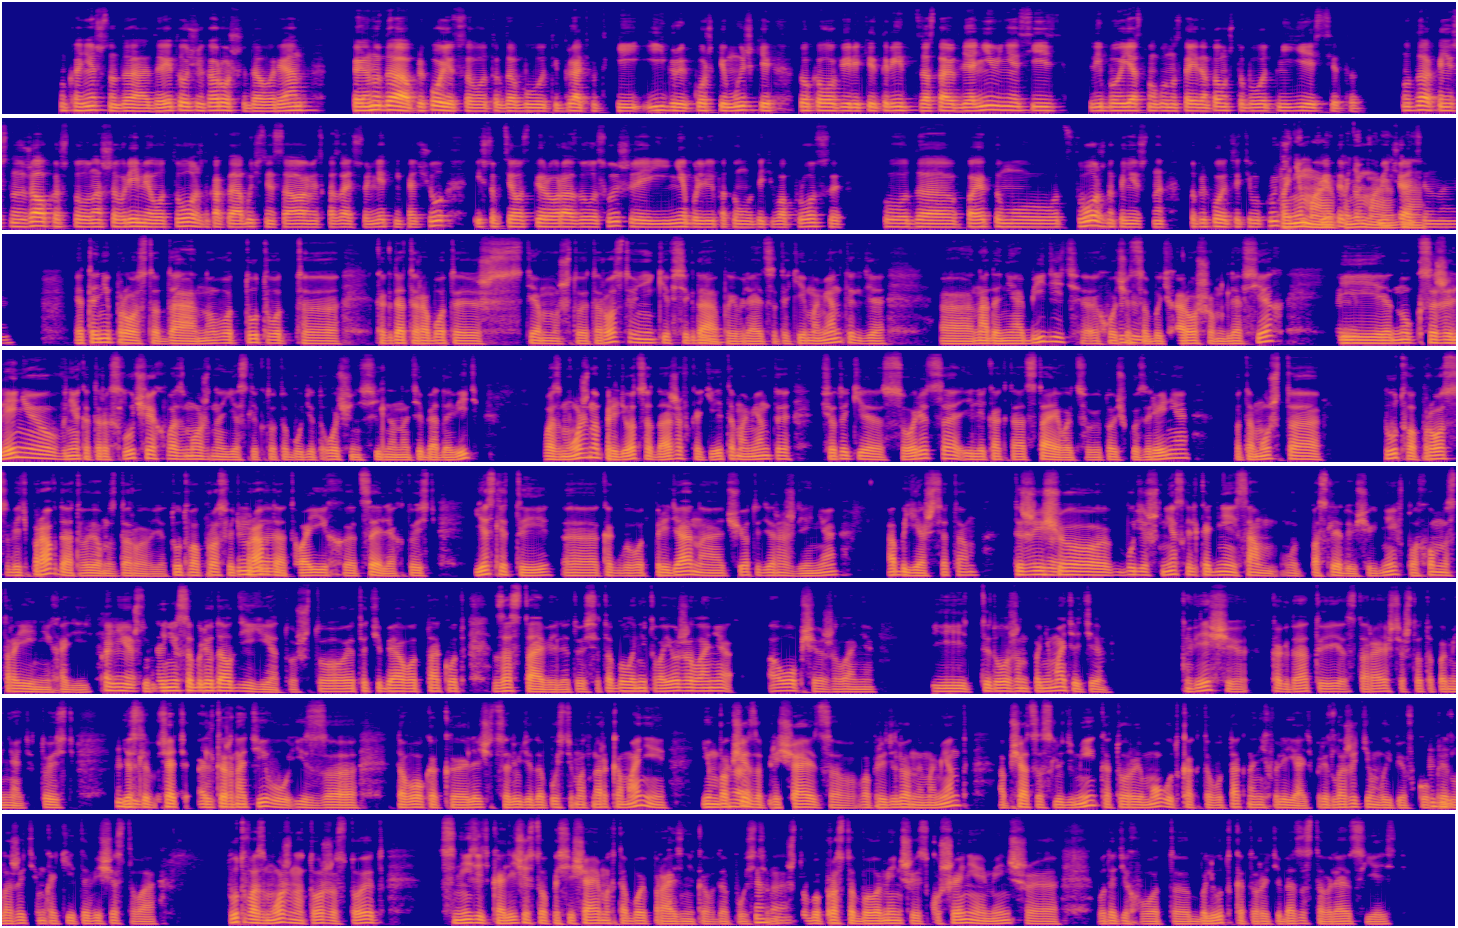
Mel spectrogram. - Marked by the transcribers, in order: none
- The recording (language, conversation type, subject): Russian, advice, Как вежливо и уверенно отказаться от нездоровой еды?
